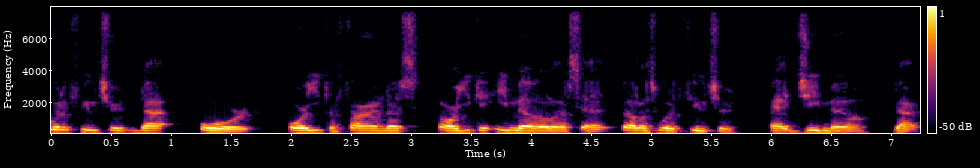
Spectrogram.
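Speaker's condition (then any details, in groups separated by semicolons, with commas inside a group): No condition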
